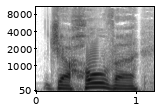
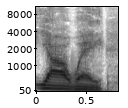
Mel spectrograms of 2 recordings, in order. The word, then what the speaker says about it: Jehovah: They've got a tremendous article there uh that goes into the history and the theology behind uh why Jehovah is the correct pronunciation and not Yahweh.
